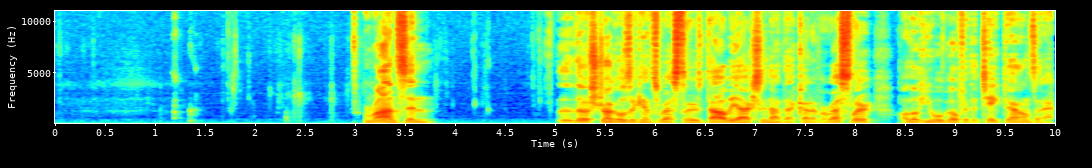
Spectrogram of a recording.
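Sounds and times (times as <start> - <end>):
low steady hum: 0.0 - 9.9
person sipping water: 0.1 - 3.2, 3.8 - 5.1
speech: 3.2 - 3.9, 5.1 - 9.9.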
